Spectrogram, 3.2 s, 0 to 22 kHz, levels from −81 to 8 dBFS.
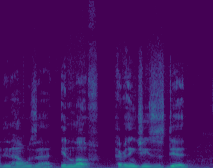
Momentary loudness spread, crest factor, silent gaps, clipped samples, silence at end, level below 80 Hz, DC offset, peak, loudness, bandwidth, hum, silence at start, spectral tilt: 10 LU; 18 dB; none; under 0.1%; 0 s; -66 dBFS; under 0.1%; -24 dBFS; -42 LUFS; over 20 kHz; none; 0 s; -5 dB/octave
